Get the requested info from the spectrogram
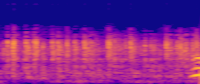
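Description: Several manual typewriters clattering in a rapid, continuous run of key strikes, the busy sound of an office typing pool.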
